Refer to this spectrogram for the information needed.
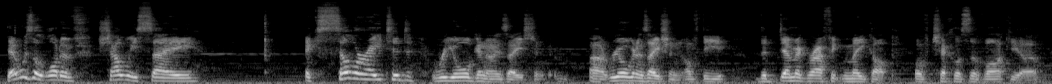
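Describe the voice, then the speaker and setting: A man's voice: a little high, expressive, unhurried, a little mellow, soft background music. A man streaming to his viewers in loose, rambling chat, swearing often and wandering between tangents, with a slight lisp on his L sounds and a lingering cough. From Australia. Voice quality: mild speech impediment on L sounds.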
